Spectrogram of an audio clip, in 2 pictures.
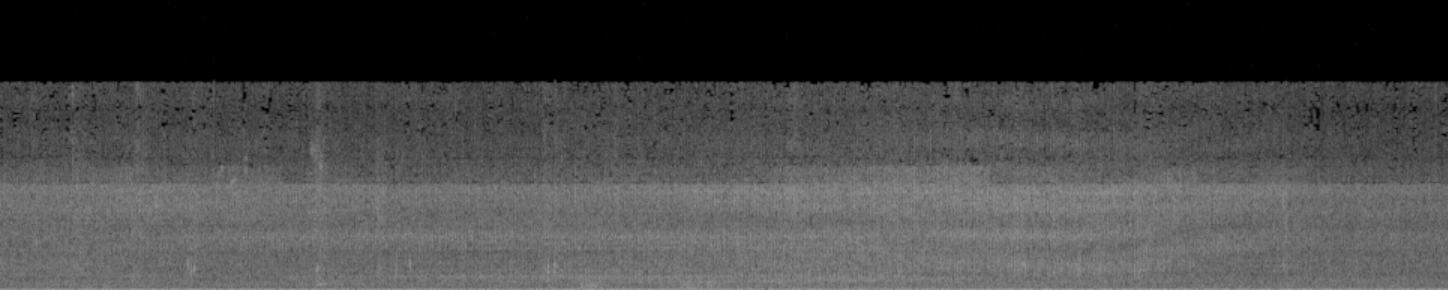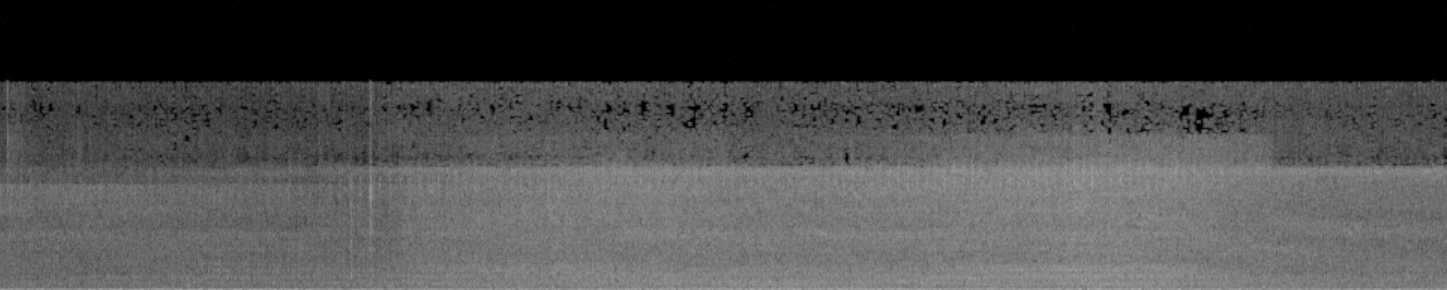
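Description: Heavy truck's diesel engine running with a steady low rumble, growing somewhat louder over the last ten seconds or so.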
